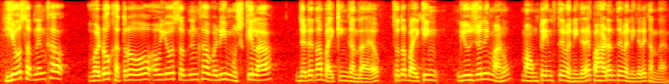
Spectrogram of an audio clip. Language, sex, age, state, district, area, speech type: Sindhi, male, 18-30, Rajasthan, Ajmer, urban, spontaneous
